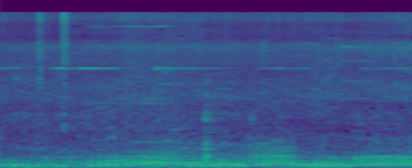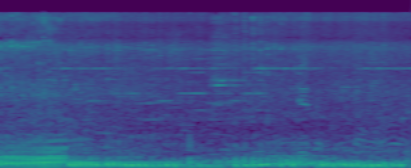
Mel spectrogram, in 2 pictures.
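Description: Steady low rumble of street traffic with indistinct voices in the background.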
